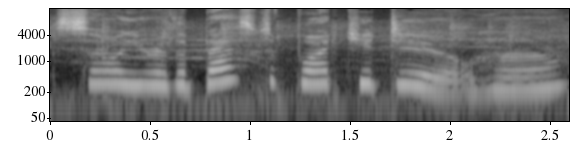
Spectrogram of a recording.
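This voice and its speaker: A woman voicing a weary, sardonic guardian of a child in an animated comic dub, dry and exasperated. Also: sits high, unhurried. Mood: sarcastic. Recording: music behind the voice.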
